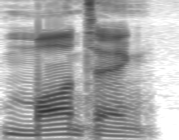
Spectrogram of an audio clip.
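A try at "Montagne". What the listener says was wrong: Montaigne. The G is silent.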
